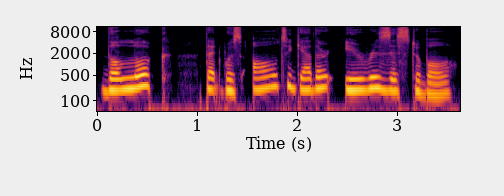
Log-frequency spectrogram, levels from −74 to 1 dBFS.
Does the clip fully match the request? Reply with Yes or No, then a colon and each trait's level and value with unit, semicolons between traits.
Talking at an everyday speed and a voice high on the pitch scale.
No: slow, 100 wpm; high, 205 Hz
